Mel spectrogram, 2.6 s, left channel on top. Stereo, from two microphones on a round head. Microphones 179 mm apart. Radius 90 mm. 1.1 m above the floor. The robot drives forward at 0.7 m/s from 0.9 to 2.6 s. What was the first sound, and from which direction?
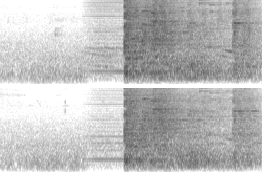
Breaking glass, 25° left (ahead or behind).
